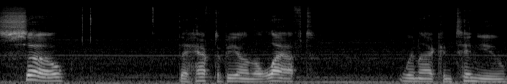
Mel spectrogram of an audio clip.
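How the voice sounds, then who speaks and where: A man with a fairly high voice talks at a very slow pace in a relaxed tone, his pitch moving in an ordinary way, with long, frequent pauses. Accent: Alabama. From US South, Alabama and New Orleans. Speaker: video game streamer. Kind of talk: gameplay commentary. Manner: casual, relaxed.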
